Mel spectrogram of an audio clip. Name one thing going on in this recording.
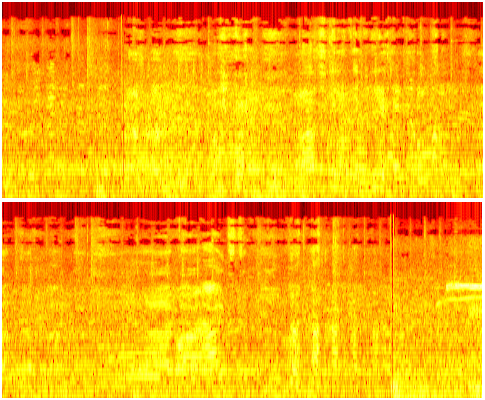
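Two young men laugh and talk close by.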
